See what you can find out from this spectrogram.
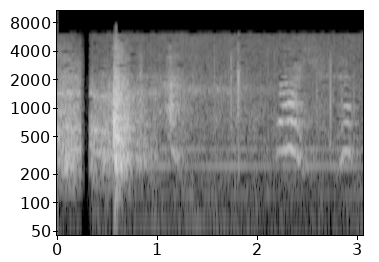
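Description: window being opened

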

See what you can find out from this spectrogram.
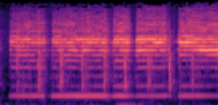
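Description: car horn honking

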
